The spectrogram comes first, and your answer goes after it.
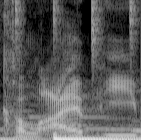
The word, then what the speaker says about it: Calliope: And that takes us to the famous Calliope projects. And again, it's supposed to be pronounced Calliope, but this is New Orleans.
